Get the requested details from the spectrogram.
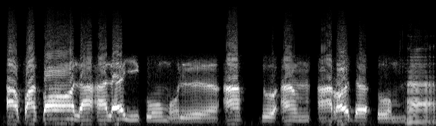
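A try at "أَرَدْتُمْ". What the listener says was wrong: Dalnya masuk ke huruf ta ya Pak ya. Aradtum.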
